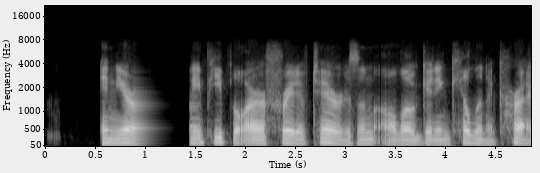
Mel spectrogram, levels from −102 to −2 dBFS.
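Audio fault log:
0.89–1.47 s, long network dropout: the speech carries on as a buzzy tail that fades out, leaving about 0.22 s of silence before the speech resumes with that stretch missing, likely a network outage. Unlike a brief packet-loss glitch, the filler decays completely.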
